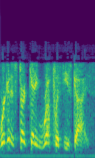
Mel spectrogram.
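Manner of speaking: ordinary talk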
